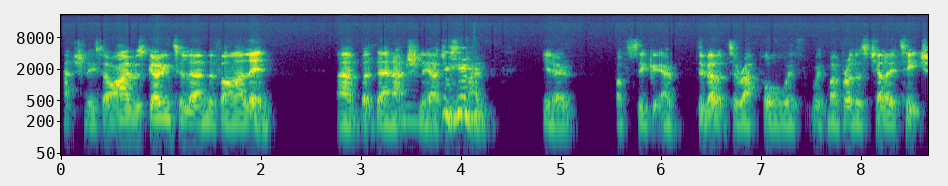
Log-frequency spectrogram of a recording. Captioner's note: laughs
